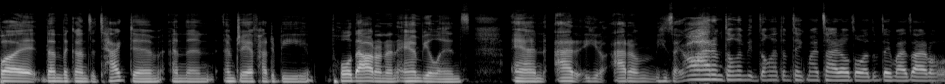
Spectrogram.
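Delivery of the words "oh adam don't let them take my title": put-on overdramatic pleading tone, much higher pitch. Recapping a title match, the speaker acts out a plea: mock-dramatic plea. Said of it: "And they're so dramatic".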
